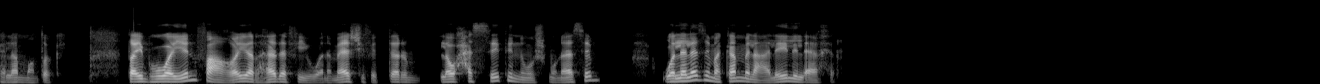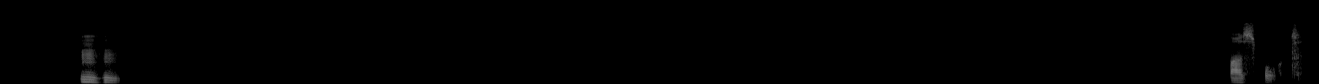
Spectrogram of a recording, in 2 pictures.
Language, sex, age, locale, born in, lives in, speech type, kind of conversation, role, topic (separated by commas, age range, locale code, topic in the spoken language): Arabic, male, 30-34, ar-EG, Egypt, Greece, read, expert-assistant, asker, ما أهمية تحديد الأهداف الدراسية لكل فصل؟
